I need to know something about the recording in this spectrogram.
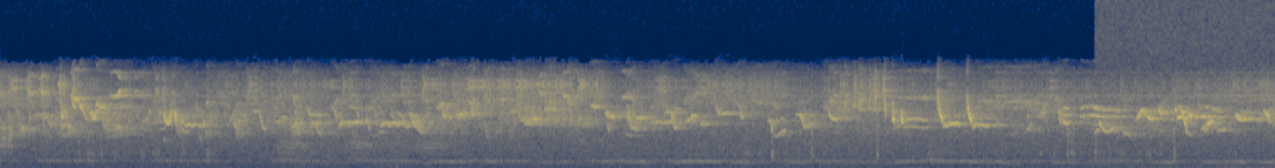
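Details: A plebeian cicada (Lyristes plebeja), Europe's largest cicada, deliberately disturbed while sucking sap, gives harsh, irregular buzzing bursts with legs and cymbals, showing displeasure.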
